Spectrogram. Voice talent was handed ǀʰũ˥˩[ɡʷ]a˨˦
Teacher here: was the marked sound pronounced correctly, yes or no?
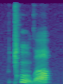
yes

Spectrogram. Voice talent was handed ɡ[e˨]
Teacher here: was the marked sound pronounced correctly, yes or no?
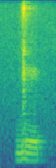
no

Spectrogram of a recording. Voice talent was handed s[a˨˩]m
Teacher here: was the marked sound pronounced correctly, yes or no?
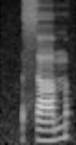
no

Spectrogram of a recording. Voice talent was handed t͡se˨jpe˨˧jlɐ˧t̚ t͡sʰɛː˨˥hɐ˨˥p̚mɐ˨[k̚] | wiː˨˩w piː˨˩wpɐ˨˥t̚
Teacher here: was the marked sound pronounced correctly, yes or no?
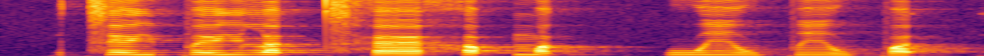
yes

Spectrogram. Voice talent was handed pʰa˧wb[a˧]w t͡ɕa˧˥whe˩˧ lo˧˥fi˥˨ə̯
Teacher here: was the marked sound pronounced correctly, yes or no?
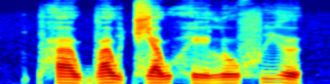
no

